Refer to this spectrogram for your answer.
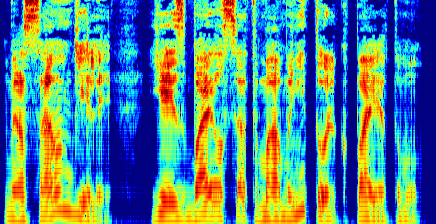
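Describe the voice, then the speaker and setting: A man voicing a calm, mocking young man who chats casually while confessing murder to his father. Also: mid-range voice, fairly quick, creaky, slightly rough, no echo, exaggerated voice. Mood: coolly sneering. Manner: chummy, sneering, confessional tone.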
